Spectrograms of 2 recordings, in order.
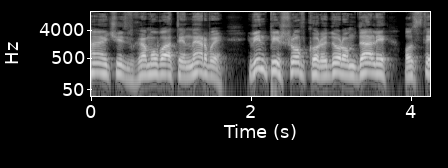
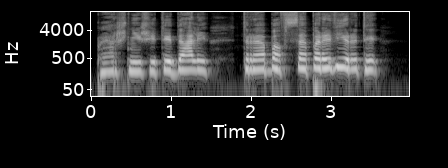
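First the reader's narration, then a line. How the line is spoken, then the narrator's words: Whispering. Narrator (Ukrainian): прошепотіла Герміона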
